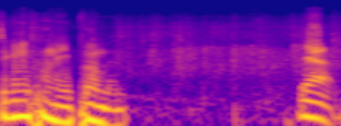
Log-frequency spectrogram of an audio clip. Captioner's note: applause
